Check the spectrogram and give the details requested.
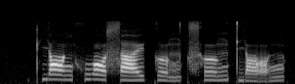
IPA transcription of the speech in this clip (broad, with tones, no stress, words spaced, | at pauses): pʰjɑ˥˧ŋxwɔ˥˩sa˧˥ɪ̯kɤ̰˨˩ŋ t͡sʰɤ˧˥ŋt̪jɑ̰˨˩˦ŋ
